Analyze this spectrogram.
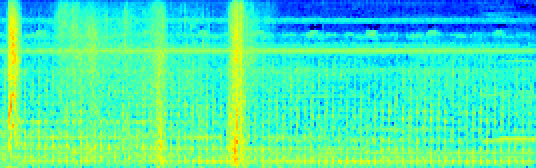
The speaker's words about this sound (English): There's that helicopter again.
